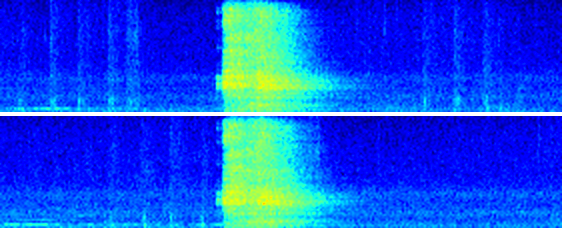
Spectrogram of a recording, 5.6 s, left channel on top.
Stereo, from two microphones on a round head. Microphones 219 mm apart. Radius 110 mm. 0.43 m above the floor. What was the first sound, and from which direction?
Crushing, 10° left (ahead or behind).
